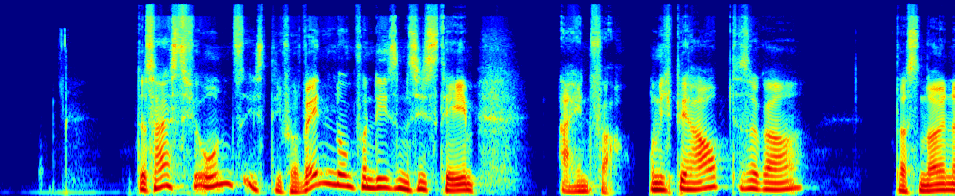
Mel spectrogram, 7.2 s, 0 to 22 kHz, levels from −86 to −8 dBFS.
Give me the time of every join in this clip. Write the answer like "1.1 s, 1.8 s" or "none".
4.8 s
